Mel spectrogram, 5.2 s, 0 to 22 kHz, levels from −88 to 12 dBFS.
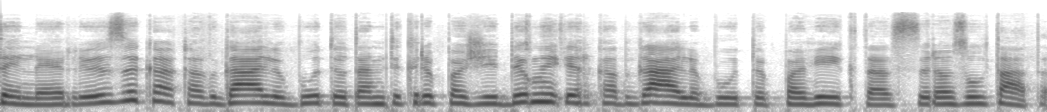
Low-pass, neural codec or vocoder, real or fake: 14.4 kHz; codec, 32 kHz, 1.9 kbps, SNAC; fake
